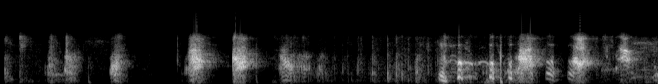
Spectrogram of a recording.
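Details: Boston Terrier barking while playing, rough broadband barks and yips in irregular bursts, some close together and some spaced out, with quieter snuffling between them and faint human voice in places.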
